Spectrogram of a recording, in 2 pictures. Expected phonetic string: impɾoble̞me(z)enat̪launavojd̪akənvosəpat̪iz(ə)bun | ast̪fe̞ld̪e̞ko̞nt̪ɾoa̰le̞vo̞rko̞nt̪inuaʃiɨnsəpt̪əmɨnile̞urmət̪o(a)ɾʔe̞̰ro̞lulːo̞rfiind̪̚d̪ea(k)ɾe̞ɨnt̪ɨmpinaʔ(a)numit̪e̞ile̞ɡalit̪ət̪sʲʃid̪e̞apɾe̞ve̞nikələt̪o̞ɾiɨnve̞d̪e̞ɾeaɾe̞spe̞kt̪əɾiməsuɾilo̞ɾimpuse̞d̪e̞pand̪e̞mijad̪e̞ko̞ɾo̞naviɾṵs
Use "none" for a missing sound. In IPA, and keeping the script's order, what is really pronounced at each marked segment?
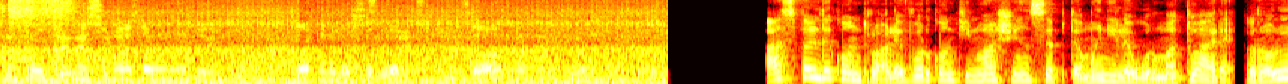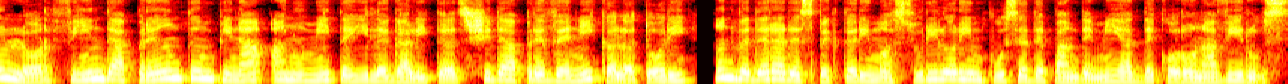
s, a, a, p, a

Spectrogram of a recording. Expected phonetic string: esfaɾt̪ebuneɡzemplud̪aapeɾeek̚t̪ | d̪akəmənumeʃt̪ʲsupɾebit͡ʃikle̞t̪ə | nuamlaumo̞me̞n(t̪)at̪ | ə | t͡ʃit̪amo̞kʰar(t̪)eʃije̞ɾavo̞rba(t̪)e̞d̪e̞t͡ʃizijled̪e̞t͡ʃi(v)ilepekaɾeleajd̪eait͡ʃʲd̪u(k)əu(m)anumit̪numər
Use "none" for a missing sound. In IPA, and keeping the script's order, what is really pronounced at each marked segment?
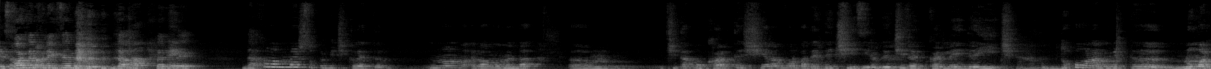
d̪, t̪, d̪, z, p, n

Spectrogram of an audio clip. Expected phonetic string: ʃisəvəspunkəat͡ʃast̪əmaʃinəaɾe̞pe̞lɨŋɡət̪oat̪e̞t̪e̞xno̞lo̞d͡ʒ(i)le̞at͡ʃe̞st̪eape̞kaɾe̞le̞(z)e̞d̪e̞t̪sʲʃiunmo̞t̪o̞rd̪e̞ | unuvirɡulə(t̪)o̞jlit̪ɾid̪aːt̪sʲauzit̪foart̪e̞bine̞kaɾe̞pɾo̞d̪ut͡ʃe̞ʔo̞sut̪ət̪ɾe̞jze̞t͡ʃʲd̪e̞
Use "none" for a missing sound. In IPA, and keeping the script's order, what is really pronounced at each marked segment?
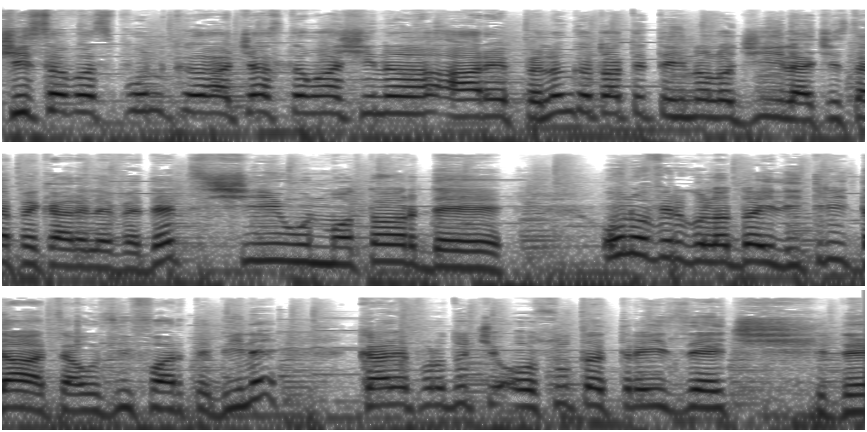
iː, v, d̪

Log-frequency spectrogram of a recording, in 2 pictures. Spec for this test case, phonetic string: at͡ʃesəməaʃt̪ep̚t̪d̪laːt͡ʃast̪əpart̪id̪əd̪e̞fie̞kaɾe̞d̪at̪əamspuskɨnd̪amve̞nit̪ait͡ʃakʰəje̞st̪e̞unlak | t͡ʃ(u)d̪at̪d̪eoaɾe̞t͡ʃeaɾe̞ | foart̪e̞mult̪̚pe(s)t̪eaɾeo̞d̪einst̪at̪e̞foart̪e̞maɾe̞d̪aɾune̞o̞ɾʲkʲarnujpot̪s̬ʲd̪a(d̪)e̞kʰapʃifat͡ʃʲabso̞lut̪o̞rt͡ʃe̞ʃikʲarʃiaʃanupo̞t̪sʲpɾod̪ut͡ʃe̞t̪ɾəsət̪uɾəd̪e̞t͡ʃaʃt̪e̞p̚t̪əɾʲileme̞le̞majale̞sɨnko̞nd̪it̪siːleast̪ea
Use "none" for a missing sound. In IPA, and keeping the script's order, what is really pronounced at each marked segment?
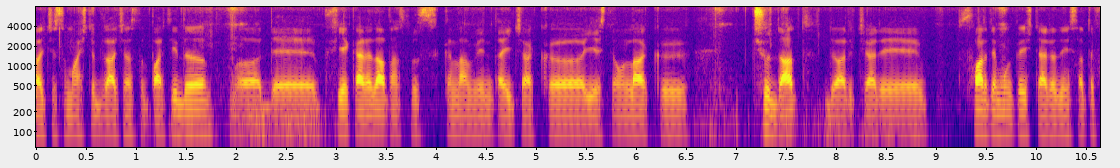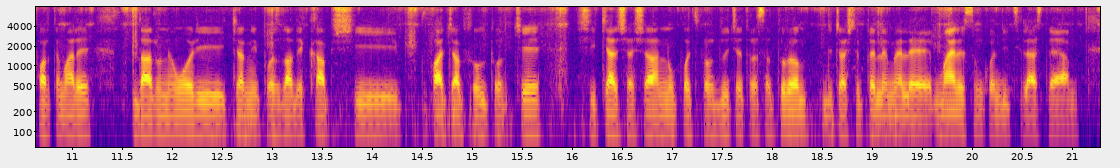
u, ʃ, d̪

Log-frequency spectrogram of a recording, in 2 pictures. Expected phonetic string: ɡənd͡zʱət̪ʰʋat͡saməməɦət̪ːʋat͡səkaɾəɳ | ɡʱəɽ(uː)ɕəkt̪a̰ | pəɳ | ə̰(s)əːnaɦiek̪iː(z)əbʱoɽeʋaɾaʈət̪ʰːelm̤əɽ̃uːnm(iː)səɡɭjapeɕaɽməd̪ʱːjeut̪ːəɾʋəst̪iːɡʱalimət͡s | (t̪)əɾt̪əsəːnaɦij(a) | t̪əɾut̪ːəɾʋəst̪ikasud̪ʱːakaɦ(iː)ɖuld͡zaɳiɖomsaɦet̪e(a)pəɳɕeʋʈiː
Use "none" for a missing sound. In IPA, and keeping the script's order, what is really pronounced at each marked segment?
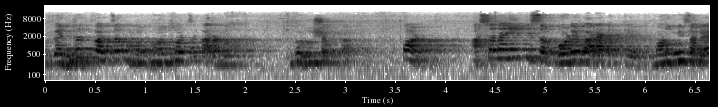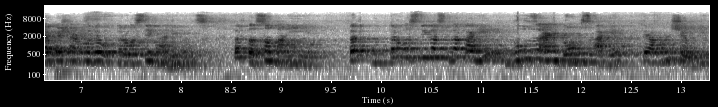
uː, s, s, iː, t̪, e, iː, a

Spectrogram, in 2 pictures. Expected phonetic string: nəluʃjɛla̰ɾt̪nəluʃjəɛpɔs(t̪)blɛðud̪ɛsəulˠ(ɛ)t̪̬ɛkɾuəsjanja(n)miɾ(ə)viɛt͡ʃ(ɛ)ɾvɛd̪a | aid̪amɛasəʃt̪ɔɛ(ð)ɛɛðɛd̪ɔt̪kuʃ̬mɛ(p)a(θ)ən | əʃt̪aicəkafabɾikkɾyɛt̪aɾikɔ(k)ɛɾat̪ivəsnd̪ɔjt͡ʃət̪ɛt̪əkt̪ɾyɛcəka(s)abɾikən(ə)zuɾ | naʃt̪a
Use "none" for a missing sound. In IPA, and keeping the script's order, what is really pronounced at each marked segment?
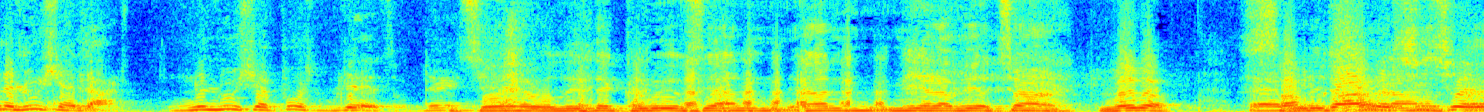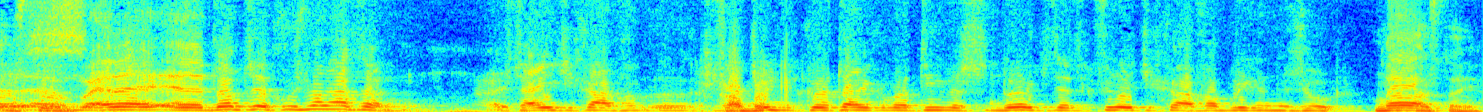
t̪, i, n, a, a, ð, k, θ, p, f, ə

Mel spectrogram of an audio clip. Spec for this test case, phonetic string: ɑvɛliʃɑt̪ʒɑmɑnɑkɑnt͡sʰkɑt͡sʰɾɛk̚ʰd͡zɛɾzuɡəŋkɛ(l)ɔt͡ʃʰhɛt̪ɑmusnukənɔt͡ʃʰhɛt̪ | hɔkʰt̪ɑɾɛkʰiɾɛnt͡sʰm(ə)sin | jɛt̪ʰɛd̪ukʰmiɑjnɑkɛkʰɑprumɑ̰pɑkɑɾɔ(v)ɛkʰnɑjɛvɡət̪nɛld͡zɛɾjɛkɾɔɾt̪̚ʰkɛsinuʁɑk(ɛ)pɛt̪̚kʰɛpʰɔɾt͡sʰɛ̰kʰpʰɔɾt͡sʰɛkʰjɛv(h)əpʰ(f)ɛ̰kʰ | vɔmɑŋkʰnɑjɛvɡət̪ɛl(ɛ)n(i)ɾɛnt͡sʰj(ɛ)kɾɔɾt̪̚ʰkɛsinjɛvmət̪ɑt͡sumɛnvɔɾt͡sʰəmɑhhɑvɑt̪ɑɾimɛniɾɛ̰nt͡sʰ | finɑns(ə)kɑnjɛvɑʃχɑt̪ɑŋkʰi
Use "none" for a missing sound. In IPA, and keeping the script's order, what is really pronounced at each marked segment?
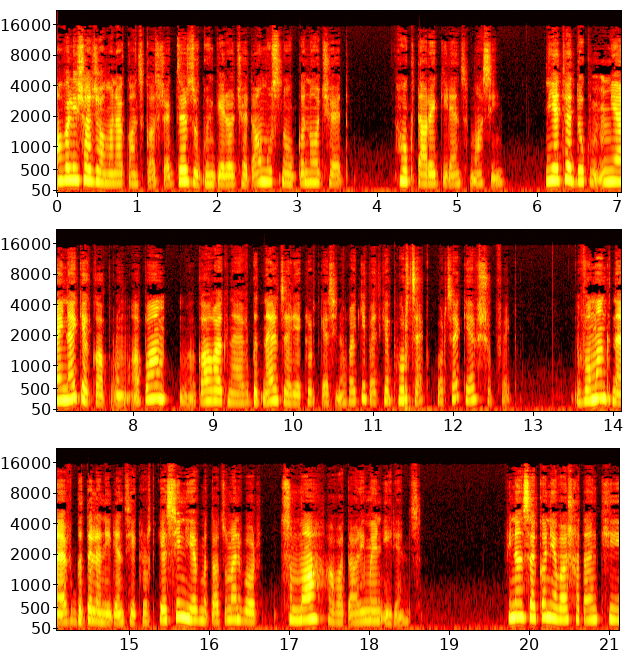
ɾ, ɑ, ʁ, i, ʃ, v, ɛ, i, ɛ, ɑ

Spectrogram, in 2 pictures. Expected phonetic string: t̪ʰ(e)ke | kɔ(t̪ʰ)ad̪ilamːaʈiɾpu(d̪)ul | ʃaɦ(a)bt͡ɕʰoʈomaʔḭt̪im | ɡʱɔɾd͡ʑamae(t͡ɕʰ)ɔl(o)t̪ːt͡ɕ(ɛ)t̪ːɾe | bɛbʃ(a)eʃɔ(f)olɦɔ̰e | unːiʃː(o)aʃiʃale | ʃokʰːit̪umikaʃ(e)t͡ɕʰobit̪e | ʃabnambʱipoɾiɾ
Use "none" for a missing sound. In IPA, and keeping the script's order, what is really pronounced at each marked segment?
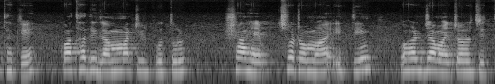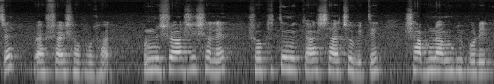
a, t̪ʰ, t̪, e, t͡ɕ, o, i, a, f, o, a

